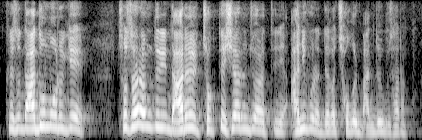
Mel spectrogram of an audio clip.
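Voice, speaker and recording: A male pastor preaching a sermon in a church, animated and storytelling, acting out quoted voices and putting questions to the congregation. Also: very high-pitched, fast. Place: church sanctuary.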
